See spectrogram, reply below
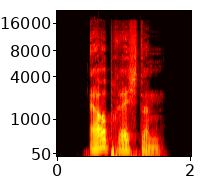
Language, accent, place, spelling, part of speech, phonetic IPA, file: German, Germany, Berlin, Erbrechten, noun, [ˈɛʁpˌʁɛçtn̩], De-Erbrechten.ogg
- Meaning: dative plural of Erbrecht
